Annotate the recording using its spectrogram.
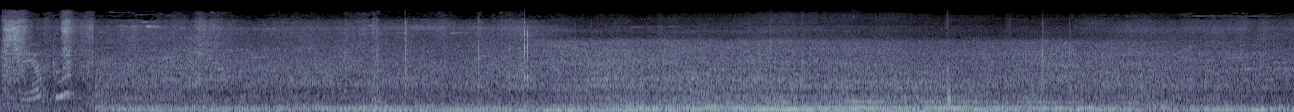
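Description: A motor vehicle's engine running close by, a low steady rumble that grows louder until near the end and then eases a little.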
